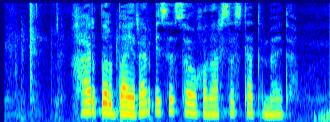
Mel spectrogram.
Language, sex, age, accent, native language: Uzbek, female, 18-24, Namangan, Uzbek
